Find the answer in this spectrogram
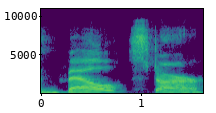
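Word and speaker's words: Belle Starr: I'm going to correct you, Mark, because your pronunciation on names sometimes isn't the best, but it's Belle Star, who was a very famous um, star in the 40s.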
